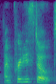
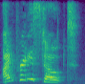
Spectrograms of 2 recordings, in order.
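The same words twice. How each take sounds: First: Said in the usual way. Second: Higher and slower, savoring the word pretty; host thrilled to introduce the guests, excited. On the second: Real, not acted. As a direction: gush with real delight.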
